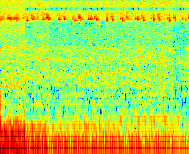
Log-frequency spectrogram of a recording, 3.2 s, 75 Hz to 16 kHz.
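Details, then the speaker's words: Trailblazer SS V8 after replacing the GM fuse box (crank-no-start, codes P1682, P0689, P0443): deep steady idle with an even pulse of about four beats a second, no misses or knocks; normal idle. "and of course you know while the engine was on i had to give you guys a little taste of what it sounds like"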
